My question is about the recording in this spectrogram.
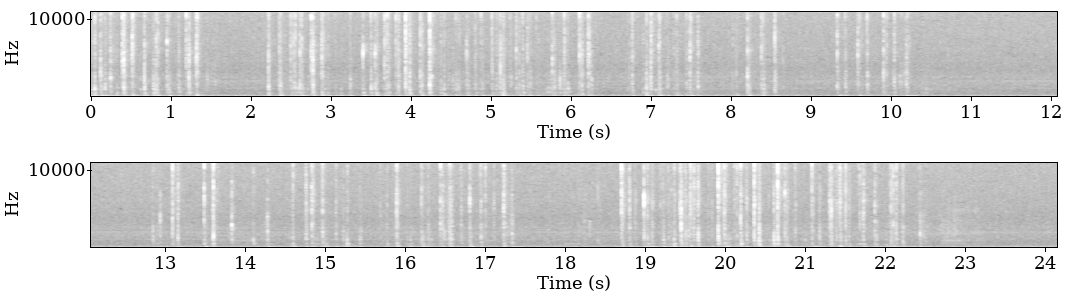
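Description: Typing on a computer keyboard in quick runs of keystrokes, broken by short pauses.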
